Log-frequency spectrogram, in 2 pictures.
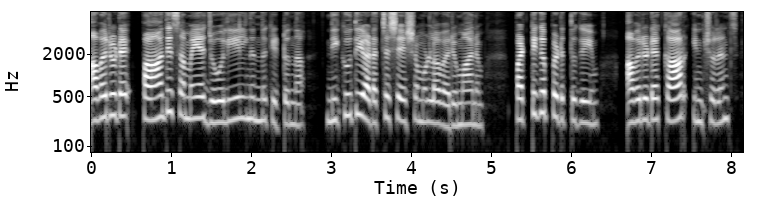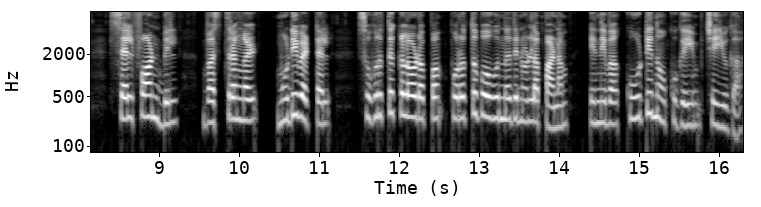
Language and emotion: Malayalam, neutral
